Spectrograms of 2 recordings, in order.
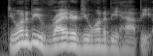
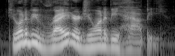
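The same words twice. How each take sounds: First: Catchphrase again, quicker. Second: Catchphrase, quick. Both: Shown as a demonstration. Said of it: "I say that all the fucking time".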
